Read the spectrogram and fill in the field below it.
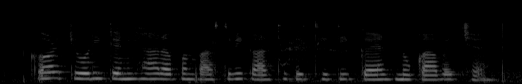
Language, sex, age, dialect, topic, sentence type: Maithili, female, 51-55, Bajjika, banking, statement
